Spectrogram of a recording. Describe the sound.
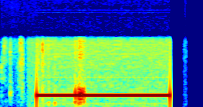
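A steady telephone tone follows a call dialed on a dial pad: a few faint blips, then one loud, even, unbroken tone lasting about two seconds before cutting off cleanly.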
